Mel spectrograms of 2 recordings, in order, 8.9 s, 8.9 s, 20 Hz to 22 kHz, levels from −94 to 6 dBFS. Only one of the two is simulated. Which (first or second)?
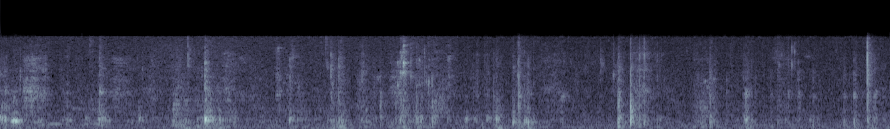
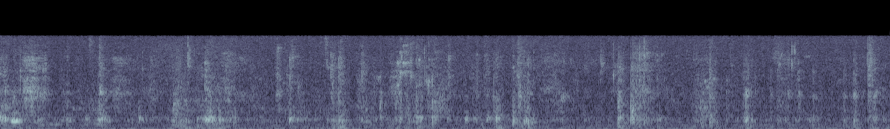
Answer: second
